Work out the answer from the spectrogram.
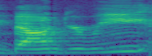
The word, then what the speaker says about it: boundary: word boundary my friends this sounds kind of strange and that's because this is just an irregular sound in this word it sounds slightly irregular instead of ah or r it's going to be boundary and remember that we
